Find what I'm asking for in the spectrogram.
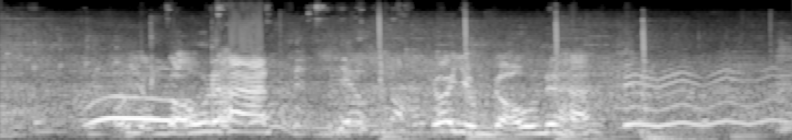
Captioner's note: laughing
